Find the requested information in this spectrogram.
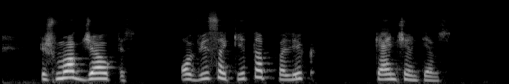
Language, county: Lithuanian, Klaipėda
